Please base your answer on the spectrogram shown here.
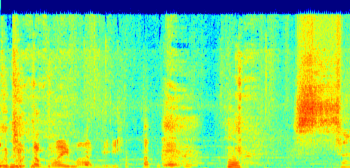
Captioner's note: laughter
